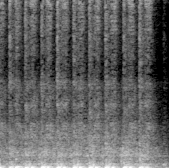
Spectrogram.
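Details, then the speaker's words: Suzuki motorcycle after stator cover repair, shorted rectifier disconnected, cold first start of the morning on choke: lumpy, uneven low chuffing fading toward the end, barely staying lit, needs more choke; cold engine running rough. "It hasn't been fired up this morning, so we'll turn it on, make sure the choke is set, give it a little fire up. Choke it a little more,"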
